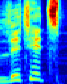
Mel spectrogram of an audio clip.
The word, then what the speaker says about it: Lititz: in the world called Letitz? Or Letitz. How is it pronounced? Where is it? I gotta look this up now. A town called Lititz. Oh, Lititz, Pennsylvania.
